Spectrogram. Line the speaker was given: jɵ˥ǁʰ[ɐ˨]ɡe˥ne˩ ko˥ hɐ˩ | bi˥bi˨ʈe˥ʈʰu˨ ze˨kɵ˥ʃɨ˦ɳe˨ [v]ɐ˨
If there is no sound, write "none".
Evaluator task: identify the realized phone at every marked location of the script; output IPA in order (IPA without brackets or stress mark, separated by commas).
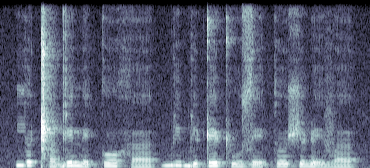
ɐ˨, v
